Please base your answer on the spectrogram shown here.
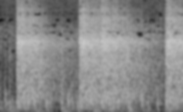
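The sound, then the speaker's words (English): Gunshots in a Western radio drama gunfight: three loud, sharp blasts, each followed by a long rough tail of noise, spaced unevenly across a couple of seconds. “Shoot the gun from the hands. Oh, my gun. Shot my gun to smithereens.”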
